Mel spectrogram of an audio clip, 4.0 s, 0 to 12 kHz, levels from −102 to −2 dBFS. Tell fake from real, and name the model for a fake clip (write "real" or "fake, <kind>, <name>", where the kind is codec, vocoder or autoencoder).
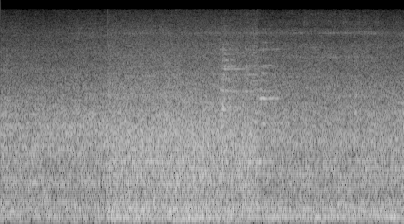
real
